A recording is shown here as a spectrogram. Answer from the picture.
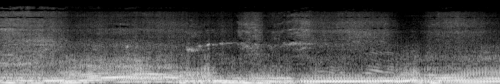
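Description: A car engine being revved up and down over and over, the pitch rising and falling in about three or four swells, as a hatchback is driven in circles on a concrete lot.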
